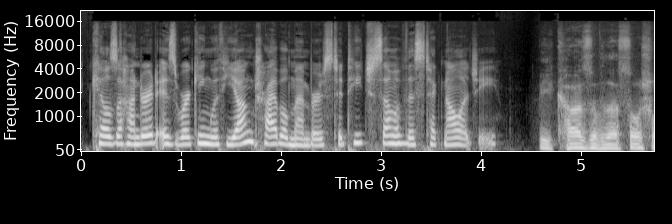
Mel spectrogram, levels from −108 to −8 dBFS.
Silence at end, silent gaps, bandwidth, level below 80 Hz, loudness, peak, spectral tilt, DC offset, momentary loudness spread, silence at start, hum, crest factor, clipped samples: 0 s; none; 16 kHz; -52 dBFS; -24 LUFS; -10 dBFS; -5 dB/octave; under 0.1%; 10 LU; 0.1 s; none; 14 dB; under 0.1%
